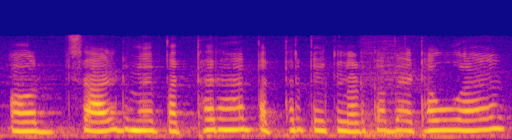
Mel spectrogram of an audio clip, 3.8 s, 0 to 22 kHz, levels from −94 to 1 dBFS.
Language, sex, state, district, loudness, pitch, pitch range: Hindi, female, Punjab, Pathankot, -14 LUFS, 280 Hz, 265-290 Hz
